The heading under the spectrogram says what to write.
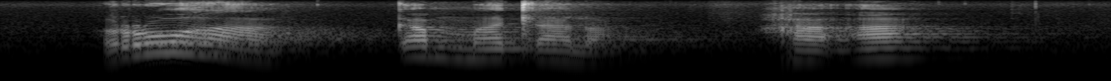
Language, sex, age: Northern Sotho, male, 24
